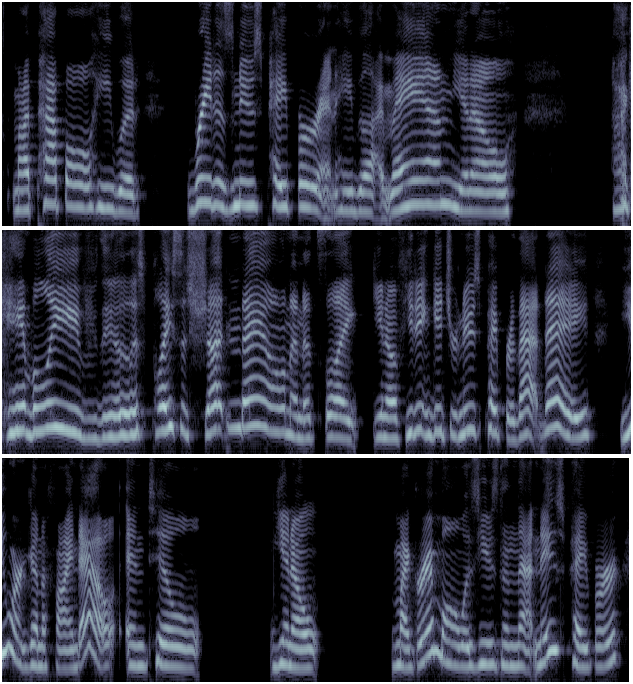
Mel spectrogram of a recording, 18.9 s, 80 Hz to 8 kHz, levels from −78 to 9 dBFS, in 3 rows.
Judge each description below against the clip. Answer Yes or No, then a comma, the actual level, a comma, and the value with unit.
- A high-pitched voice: Yes, very high, 250 Hz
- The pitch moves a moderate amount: Yes, average, 4.4 semitones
